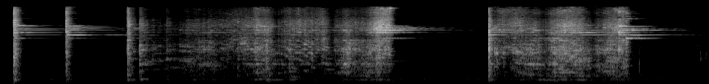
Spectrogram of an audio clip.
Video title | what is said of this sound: Patrick Giraudi On Rex Sikes' Movie Beat | this is actually a real samurai sword and it's a thicker metal it's actually higher pitch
